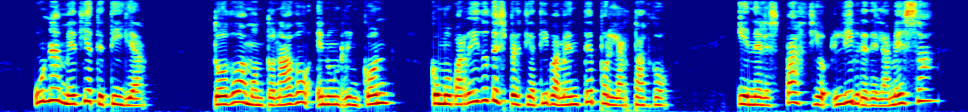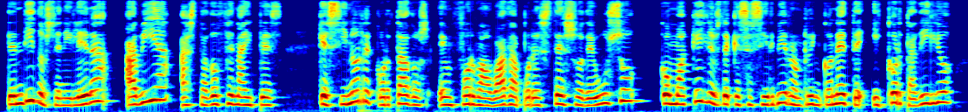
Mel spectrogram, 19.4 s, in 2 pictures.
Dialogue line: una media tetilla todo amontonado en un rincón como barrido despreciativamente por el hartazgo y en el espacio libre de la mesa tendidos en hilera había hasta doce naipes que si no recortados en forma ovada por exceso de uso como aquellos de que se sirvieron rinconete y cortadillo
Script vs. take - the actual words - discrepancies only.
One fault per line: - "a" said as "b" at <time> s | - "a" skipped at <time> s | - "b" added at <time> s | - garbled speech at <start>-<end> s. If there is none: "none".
none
